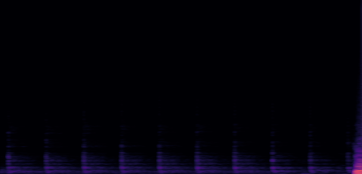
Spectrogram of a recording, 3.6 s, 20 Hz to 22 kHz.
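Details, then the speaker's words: Regular sharp clicks, about 2.7 per second, from a low-intensity shockwave therapy device; painless and non-invasive, the noise is all the patient feels. "lo que la paciente siente es ese ruido no duele no sienten nada diferente al ruido nada más entonces no es doloroso no incómoda"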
